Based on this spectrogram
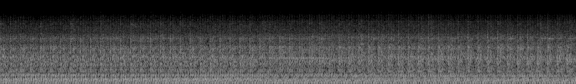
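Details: Mitsubishi MT372 diesel tractor: steady even chug at idle, regular firing pulses, no stumble or hunting; runs cleanly.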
